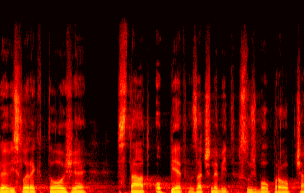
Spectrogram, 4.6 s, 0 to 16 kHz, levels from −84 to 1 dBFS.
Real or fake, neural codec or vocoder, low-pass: fake; vocoder, 48 kHz, 128 mel bands, Vocos; 14.4 kHz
